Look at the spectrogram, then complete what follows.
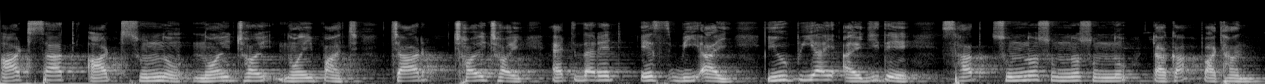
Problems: background sounds at intervals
